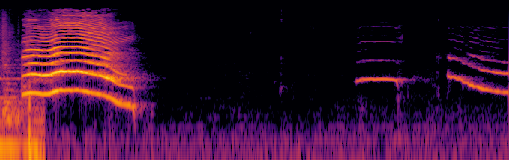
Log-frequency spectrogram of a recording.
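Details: Boston Terrier giving a loud, drawn-out wail that rises and then slides downward over about a second, followed by silence and two faint, short whining notes near the end.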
